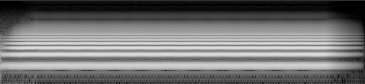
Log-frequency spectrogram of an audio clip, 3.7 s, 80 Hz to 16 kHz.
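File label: Slow Trumpet 1 C4, Fairlight CMI IIe Brass; Brass2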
